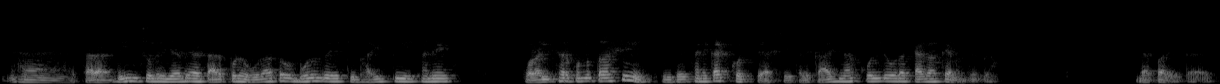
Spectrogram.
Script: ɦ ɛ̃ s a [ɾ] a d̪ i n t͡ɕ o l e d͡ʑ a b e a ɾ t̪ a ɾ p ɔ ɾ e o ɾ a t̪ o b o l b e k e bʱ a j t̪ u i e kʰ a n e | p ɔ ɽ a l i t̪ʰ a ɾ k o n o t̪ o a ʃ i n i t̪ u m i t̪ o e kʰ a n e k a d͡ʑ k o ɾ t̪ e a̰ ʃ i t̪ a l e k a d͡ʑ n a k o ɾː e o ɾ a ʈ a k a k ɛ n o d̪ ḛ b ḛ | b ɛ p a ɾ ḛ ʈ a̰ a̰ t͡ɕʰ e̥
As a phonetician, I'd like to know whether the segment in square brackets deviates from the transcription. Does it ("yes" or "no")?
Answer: no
